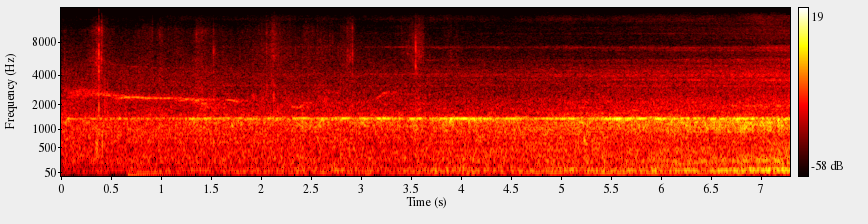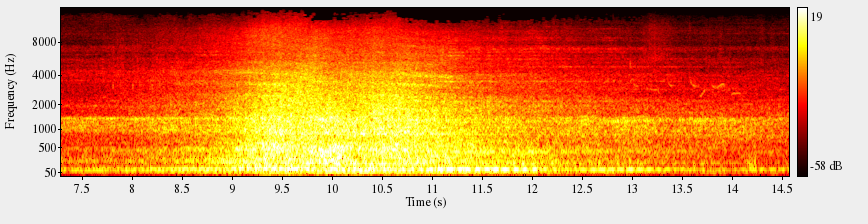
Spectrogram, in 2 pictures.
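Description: Siemens Desiro diesel railcar (DB class 642) approaching and passing: the low hum of its diesel engines and the rush of wheels on rail build from about seven seconds in, are loudest around nine to eleven seconds in, then fade as it runs away.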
